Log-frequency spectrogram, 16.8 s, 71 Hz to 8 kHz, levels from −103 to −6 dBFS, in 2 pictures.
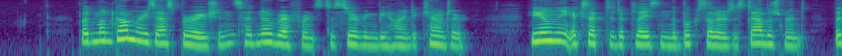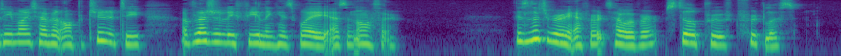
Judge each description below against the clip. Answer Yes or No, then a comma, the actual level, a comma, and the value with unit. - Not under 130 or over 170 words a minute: Yes, average, 145 wpm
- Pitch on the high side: Yes, high, 200 Hz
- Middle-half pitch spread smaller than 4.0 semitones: Yes, average, 3.4 semitones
